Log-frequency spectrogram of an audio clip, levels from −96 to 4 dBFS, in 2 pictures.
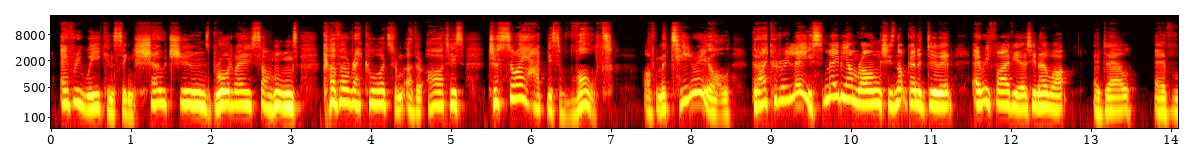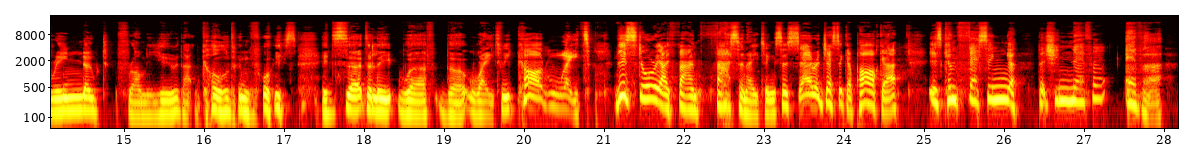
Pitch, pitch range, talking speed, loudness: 180 Hz, 140-210 Hz, 150 wpm, -19 LUFS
